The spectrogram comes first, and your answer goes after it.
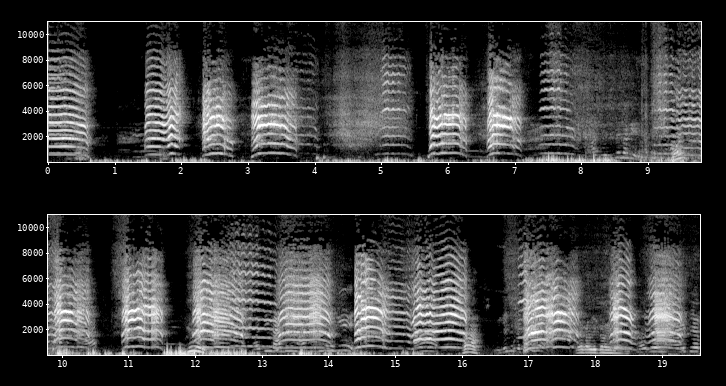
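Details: Goat being castrated with a blade in a village, bleating in loud, harmonic, wavering cries repeated in quick bursts, with a man's speech and handling noises between the calls.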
